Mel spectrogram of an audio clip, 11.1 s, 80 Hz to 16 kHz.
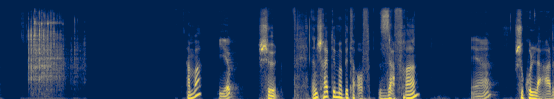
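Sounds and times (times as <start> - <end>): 
dice rattling and clattering across a hard surface: 0.4 - 1.8
speech: 3.7 - 8.4, 9.4 - 11.0.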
